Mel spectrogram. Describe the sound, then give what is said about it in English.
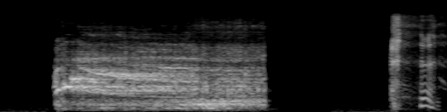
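A female game character, an infected stewardess in a zombie game, lets out one long, loud, strained cry as she is knocked off a catwalk. It holds steady for about two seconds and then cuts off abruptly, followed by a pause and a short burst of another voice. “it's like the stewardess, she is infected and she's fighting with her friend on this like catwalk, and she gets knocked off the catwalk and she makes a funny sound, and I thought, I'll play it.”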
